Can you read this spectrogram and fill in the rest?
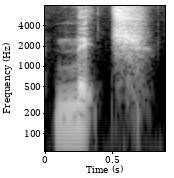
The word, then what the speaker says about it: niche: Now, first, if you're listening in the US and you're wondering what the heck I am talking about, then you will have heard it called niche. And that's just a transatlantic pronunciation thing.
